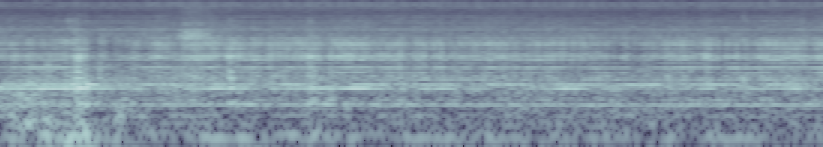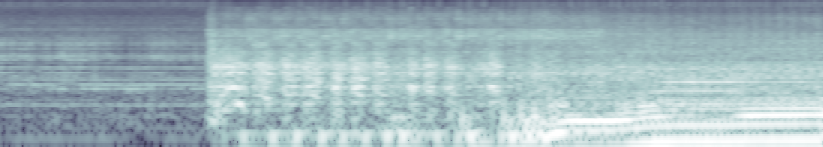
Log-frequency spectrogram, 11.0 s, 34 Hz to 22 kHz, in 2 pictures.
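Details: Rare BMW M car, one of 786, garaged 20 years, first start on a cold morning running from an external fuel can, injectors and spark confirmed; quiet cranking, then catches and settles into a steady, even idle with strong low rumble.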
